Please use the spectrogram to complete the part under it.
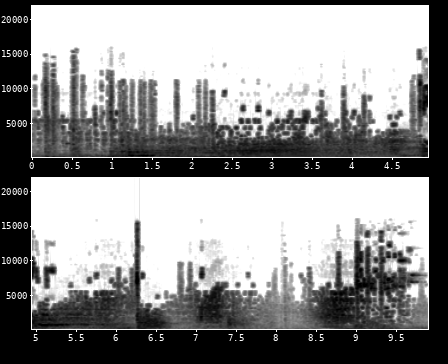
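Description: A car engine accelerates hard, producing a loud, continuous roar with revving tones that sweep upward, and a few sharper bursts near the end.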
